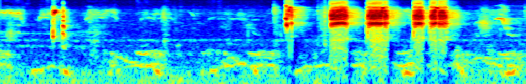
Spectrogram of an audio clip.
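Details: Black francolin calling: after a faint early burst, four loud, harsh, high-pitched notes ring out in a quick grouped series, with soft cooing from doves underneath.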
